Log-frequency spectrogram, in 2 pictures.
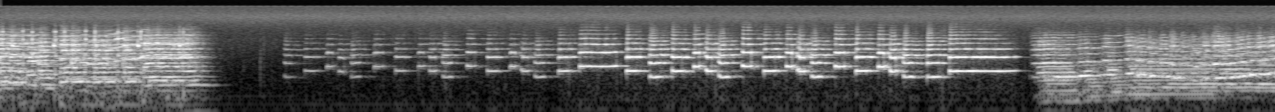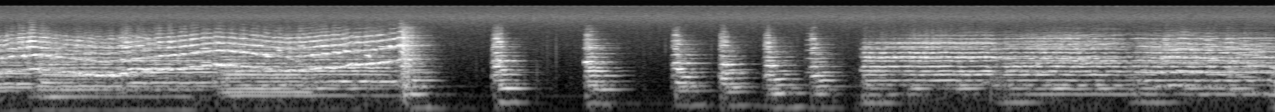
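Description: Brassy swing-band cartoon score. The full band breaks off after about two seconds into quieter short staccato notes, then swooping, wavering lines and a rising glide that cuts off sharply. A run of stop-start hits follows, and the full band comes back in near the end.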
